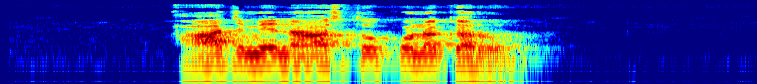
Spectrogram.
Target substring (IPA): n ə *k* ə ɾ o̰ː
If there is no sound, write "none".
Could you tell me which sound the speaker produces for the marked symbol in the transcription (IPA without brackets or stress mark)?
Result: k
